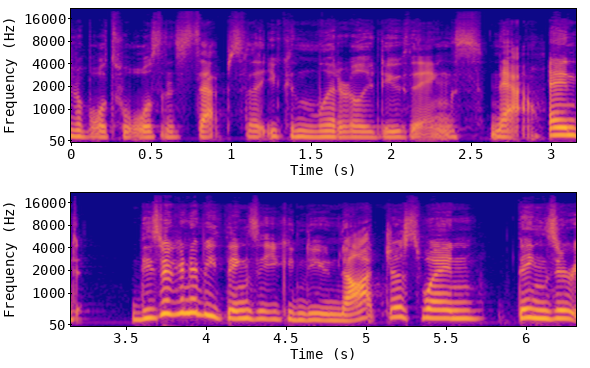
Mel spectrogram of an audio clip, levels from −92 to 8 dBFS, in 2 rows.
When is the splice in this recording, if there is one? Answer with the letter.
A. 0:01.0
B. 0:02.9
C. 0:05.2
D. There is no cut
B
